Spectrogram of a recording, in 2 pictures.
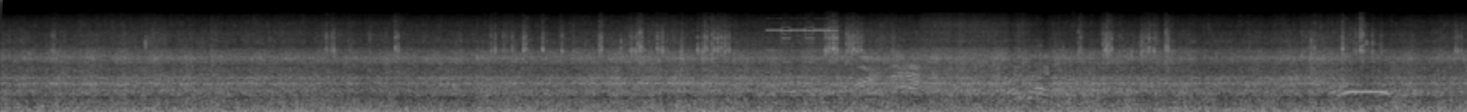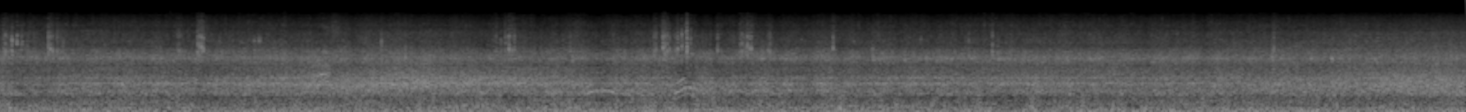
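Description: Bicycle tyres hum on asphalt.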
